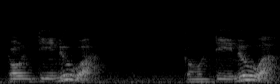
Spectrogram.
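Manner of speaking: Continúa as con-ti-NU-a, stress on U; Spanish Continúa with a full, stressed U; U pronounced separately. Shown as a demonstration. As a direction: keep the u and a apart in Continúa. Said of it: "pronounce that U separately".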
